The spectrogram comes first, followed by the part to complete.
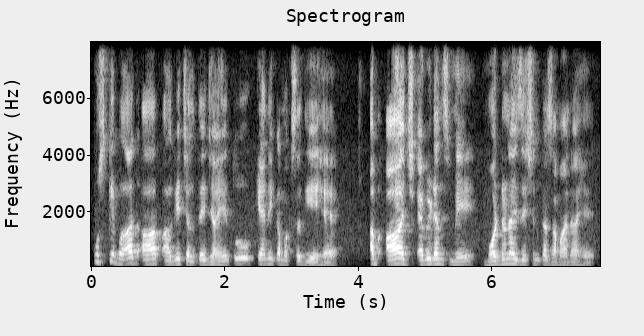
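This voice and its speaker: A man's voice: fairly high pitch, a little slow. A man with a Pakistani accent giving an explanatory legal lecture as a lawyer, mixing in English terms, in a didactic way that repeats phrases for emphasis.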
